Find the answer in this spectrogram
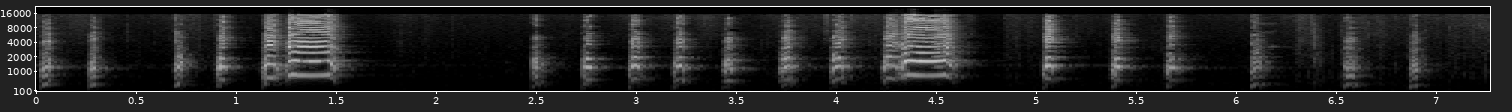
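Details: Cochin bantam hen's post-laying outcry at home: steady bursts of clipped clucks punctuated by two long, strained, raucous squawks, the clucks then continuing and gradually softening.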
